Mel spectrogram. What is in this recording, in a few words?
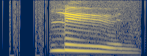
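"lyun4", Cantonese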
